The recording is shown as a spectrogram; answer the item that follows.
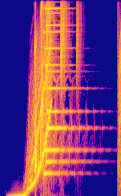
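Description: Intro sound effect: a rising sweep that lands on a bright, bell-like chime about a second in, which rings on several tones and fades away.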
